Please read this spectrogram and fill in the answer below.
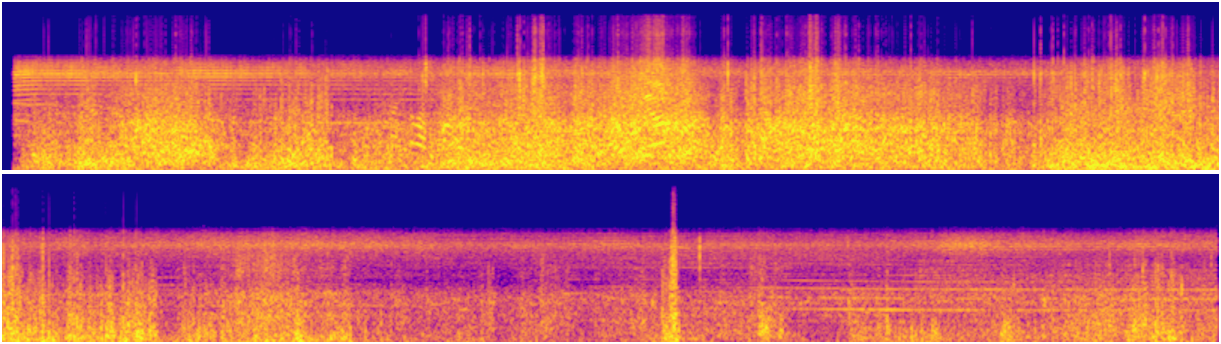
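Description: Strong wind buffeting the microphone in gusts, loudest for the first nine seconds and then easing off, with a single sharp click about twelve seconds in.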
